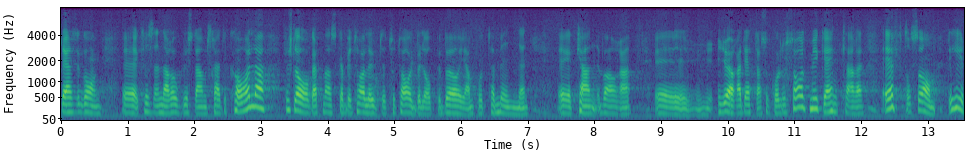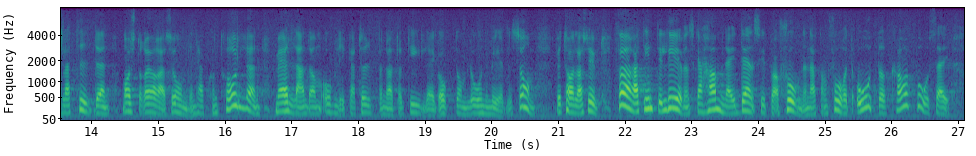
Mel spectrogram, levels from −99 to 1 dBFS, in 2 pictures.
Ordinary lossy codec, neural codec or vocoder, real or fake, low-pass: none; none; real; none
